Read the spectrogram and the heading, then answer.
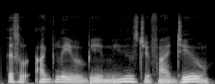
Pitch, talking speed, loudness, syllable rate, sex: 105 Hz, 225 wpm, -16 LUFS, 6.1 syllables/s, male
